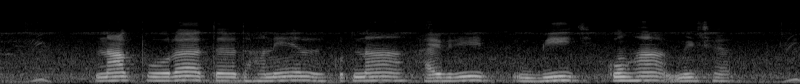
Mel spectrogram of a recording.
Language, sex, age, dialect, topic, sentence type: Magahi, female, 36-40, Northeastern/Surjapuri, agriculture, statement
